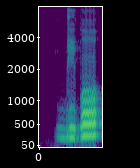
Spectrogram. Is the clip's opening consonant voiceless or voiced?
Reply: voiced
